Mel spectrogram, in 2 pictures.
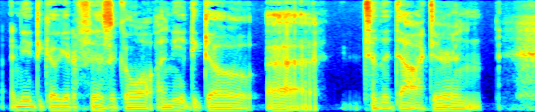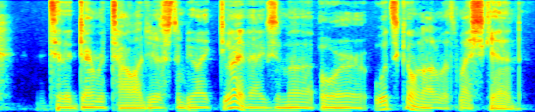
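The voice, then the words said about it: Sick, congested nasal voice. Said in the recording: “I'm sure you can hear in my voice that you know I'm still kind of sick... I can't get whatever demons are living in my nasal cavity out”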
